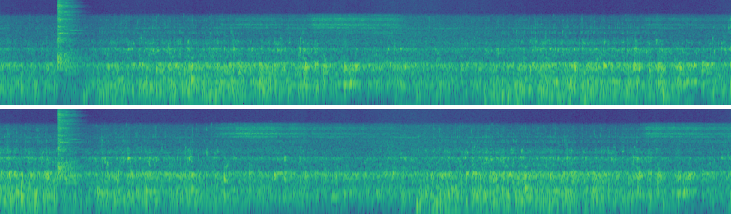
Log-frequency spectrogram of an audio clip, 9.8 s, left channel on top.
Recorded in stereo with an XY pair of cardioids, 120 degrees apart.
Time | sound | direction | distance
0.8 | breaking glass | 50° left | 1.4 m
